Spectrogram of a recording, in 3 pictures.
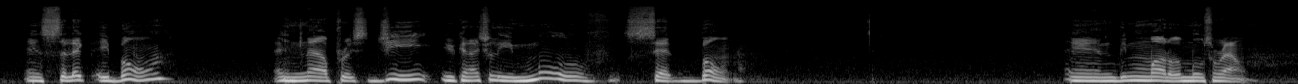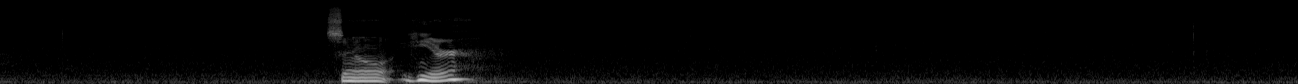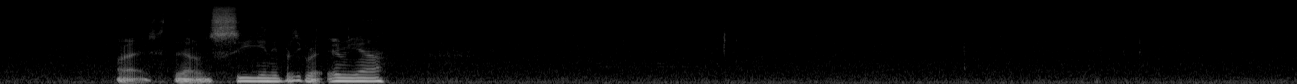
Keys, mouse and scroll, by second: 0.5 ctrl+click, 2.8 g, 8.6 middle click, 10.9 middle click, 12.6-13.4 scroll up 3, 13.3 middle click, 16.2 r, 19.7 middle click, 21.5 g, 23.2 middle click, 24.0-24.7 scroll down 4, 24.7 g, 29.3 middle click, 30.7 scroll down 1, 30.9-31.5 scroll up 2, 31.5 middle click, 32.4-33.0 scroll down 1, 33.0 middle click, 33.9 middle click, 35.6 scroll up 1, 35.8 middle click, 37.5 ctrl+click, 38.7 ctrl+click.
